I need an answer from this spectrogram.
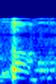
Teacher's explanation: O tá é surdo, eu não preciso utilizar a prega vocal.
